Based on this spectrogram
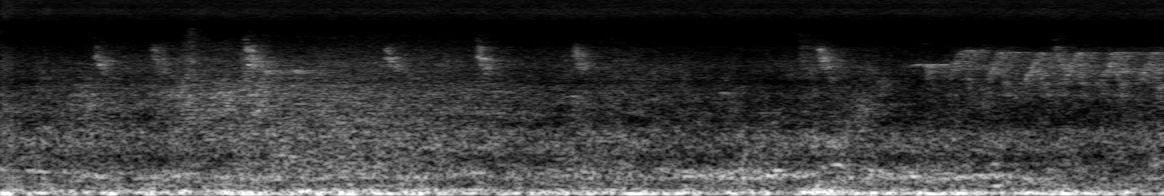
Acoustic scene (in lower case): park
